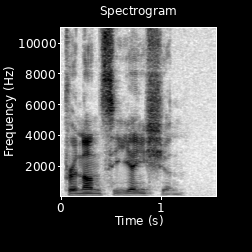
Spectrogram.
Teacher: pronunciation, which puts a secondary stress on the second syllable. Secondary stress is weaker than primary stress, and it only occurs in long words.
